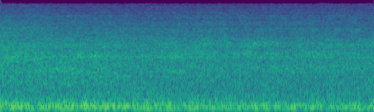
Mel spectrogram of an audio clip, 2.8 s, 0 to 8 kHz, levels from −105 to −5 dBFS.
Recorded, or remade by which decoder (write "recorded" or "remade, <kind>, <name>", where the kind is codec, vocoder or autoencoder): recorded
